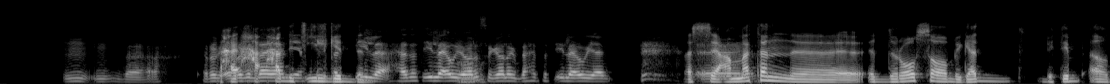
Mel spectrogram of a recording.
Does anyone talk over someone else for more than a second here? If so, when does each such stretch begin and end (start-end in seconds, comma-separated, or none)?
2.2-3.7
